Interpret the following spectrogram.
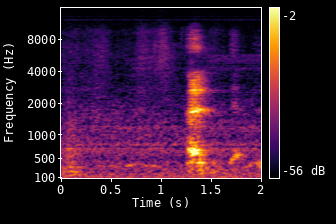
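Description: Low room quiet broken once, about a second in, by a man's short hesitant "uh".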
